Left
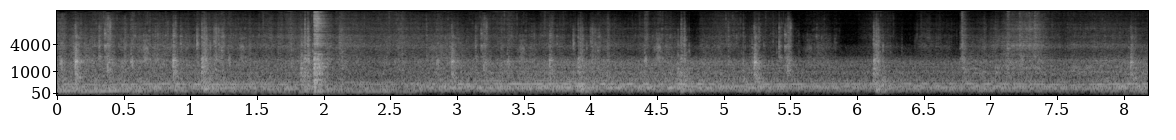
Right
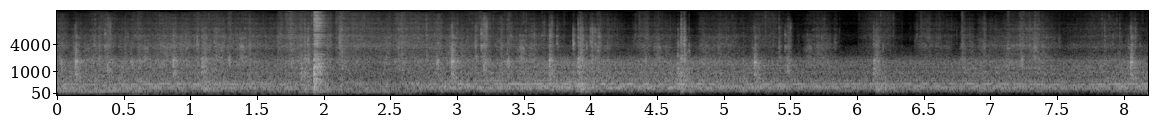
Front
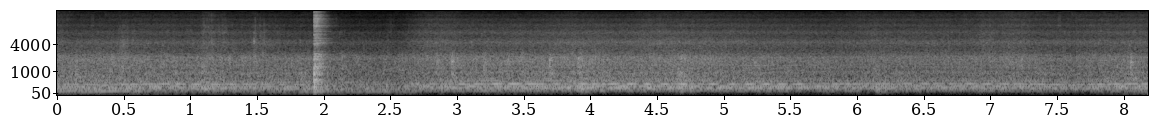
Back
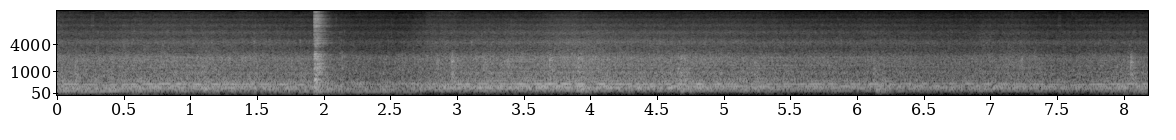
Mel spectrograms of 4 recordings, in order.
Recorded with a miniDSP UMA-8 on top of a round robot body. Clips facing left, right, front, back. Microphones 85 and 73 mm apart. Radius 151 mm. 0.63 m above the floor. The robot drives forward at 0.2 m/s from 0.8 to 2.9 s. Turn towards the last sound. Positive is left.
turn(degrees=-45)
